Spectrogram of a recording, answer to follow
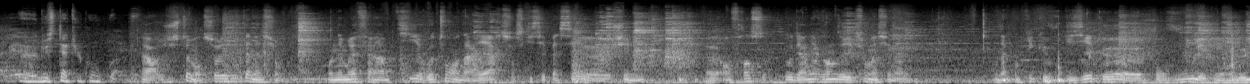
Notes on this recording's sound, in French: enregistré dans un café parisien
